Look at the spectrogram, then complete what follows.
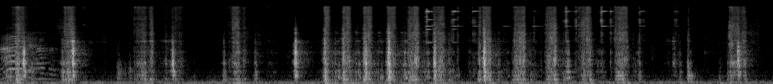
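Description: Chef's knife chopping an onion on a wooden cutting board: a run of irregular knocks of the blade cutting through onto the wood, quickening to about three or four a second after the first few seconds.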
